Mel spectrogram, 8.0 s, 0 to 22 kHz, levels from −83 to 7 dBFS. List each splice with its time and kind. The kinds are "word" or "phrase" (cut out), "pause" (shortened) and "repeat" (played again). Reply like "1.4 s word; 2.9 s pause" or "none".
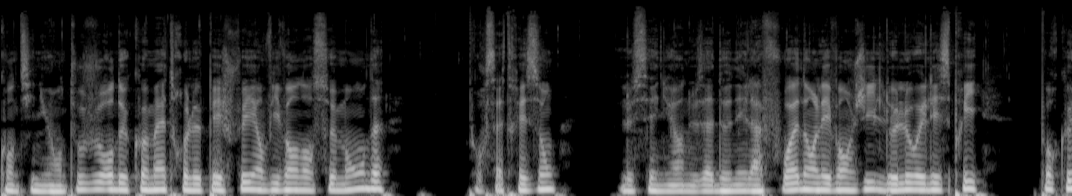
none

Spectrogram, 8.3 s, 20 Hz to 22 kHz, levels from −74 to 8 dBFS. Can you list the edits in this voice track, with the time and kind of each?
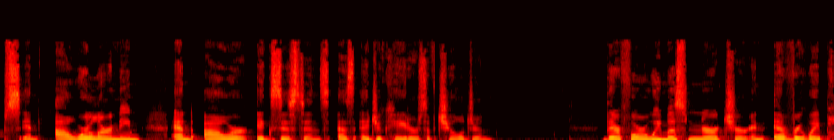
none

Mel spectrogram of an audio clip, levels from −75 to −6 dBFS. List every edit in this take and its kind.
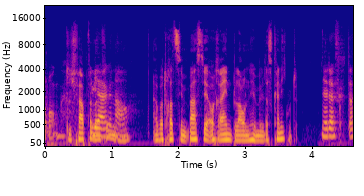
2.2 s word; 2.6 s word; 3.6 s word

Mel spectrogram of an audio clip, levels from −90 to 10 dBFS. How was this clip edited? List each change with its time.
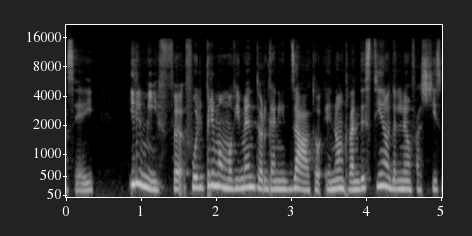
none

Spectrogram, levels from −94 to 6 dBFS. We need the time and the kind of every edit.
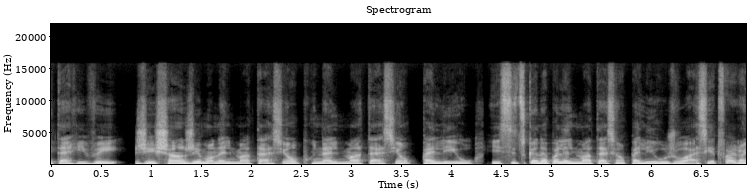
4.3 s pause

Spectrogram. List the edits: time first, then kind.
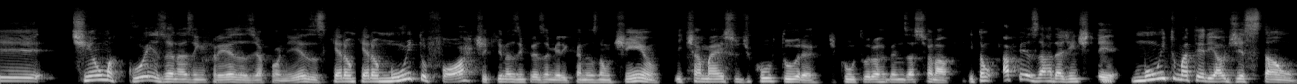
3.5 s repeat; 6.9 s phrase; 9.6 s pause

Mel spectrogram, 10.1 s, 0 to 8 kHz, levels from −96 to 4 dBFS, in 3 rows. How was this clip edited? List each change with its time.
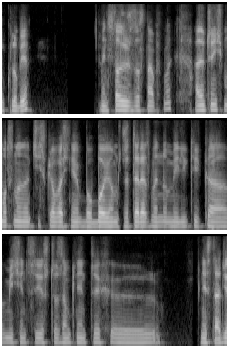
3.3 s word; 5.1 s word

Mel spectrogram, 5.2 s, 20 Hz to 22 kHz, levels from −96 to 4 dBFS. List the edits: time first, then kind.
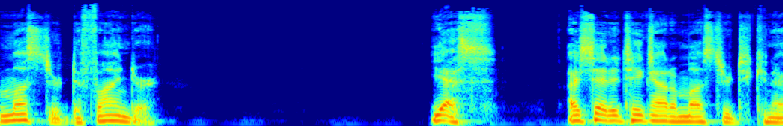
3.6 s pause; 4.3 s word

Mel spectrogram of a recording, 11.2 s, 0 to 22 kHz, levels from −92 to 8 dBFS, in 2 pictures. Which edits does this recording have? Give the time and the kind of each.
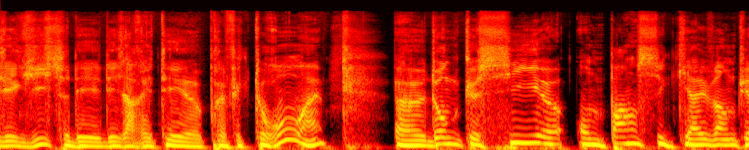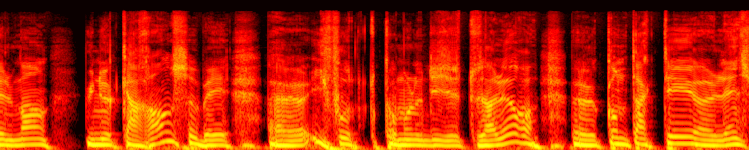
none

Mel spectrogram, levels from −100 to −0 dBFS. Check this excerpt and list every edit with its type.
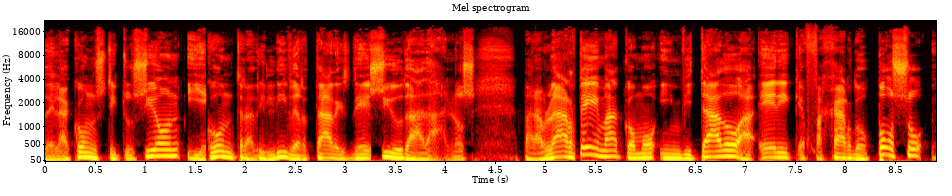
1.6 s word; 2.1 s phrase; 3.2 s word; 5.3 s phrase; 5.8 s word

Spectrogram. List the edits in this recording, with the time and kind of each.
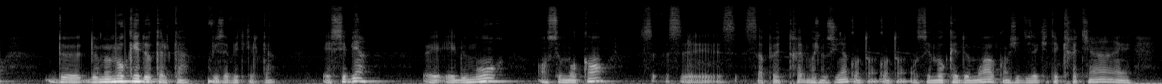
2.1 s phrase; 8.8 s repeat

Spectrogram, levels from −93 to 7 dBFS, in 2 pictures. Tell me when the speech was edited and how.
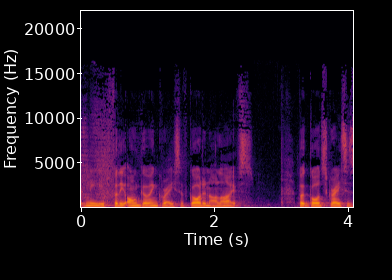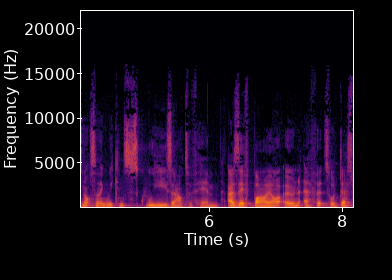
6.2 s pause

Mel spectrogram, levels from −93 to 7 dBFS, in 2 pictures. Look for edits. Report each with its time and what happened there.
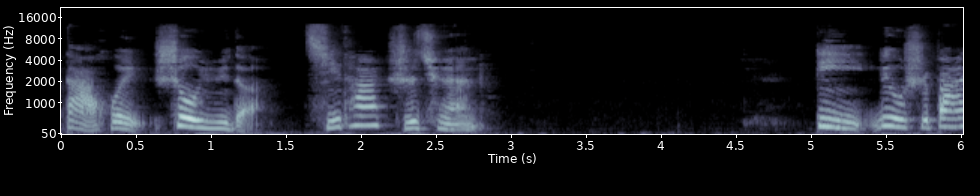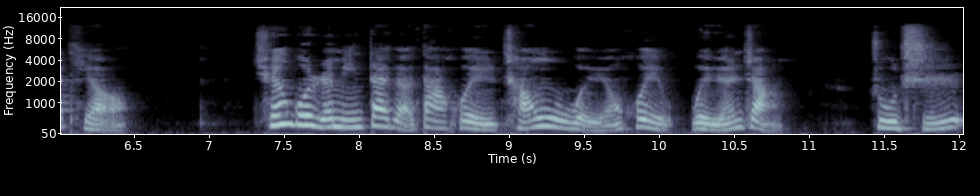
none

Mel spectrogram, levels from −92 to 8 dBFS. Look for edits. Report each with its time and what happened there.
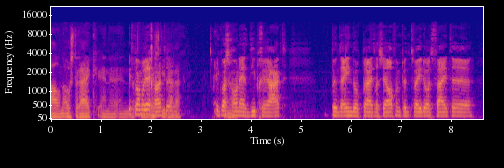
1.6 s word; 2.0 s word

